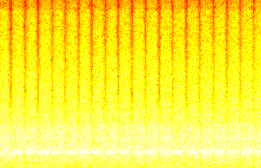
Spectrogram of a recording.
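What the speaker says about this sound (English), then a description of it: "you keep it sanding until you get a nice tight fit" Rapid rhythmic rubbing of sandpaper on a wooden joint being sized for a tight fit, loud and close, with even back-and-forth strokes continuing throughout.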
